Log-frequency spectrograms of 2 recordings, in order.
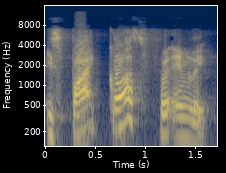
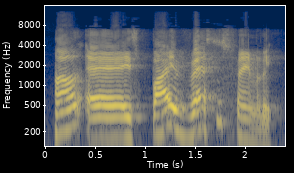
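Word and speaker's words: Spy × Family: Porque geralmente o X lá de versus, eles pronunciam cross. Exatamente. Tem os games, né? Capcom Cross, X-Men Cross, Namco, né? Você for ver a pronúncia em inglês, sempre vai ser essa. Então, adaptando para o português, seria o mais correto mesmo seria Spy versus Family.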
